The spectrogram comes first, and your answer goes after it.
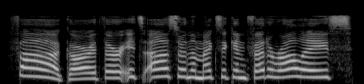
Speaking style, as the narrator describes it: she yelled again

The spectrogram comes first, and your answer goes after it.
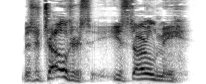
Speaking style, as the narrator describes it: Gessling stammered before recovering

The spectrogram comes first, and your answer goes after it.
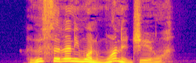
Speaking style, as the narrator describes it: I muttered under my breath

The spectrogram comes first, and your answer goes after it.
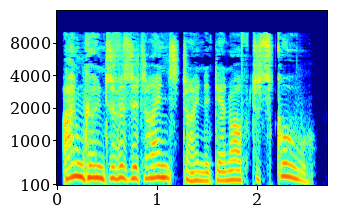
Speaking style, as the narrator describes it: said Arthur eagerly

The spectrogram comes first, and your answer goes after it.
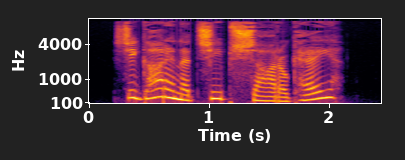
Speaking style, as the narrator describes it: I grumbled

